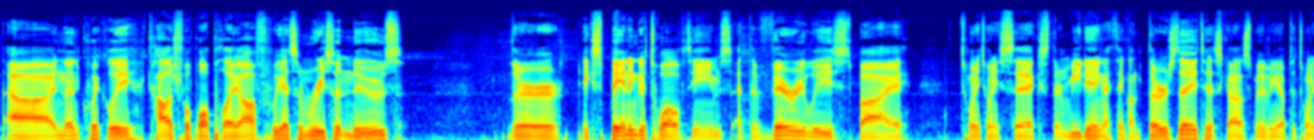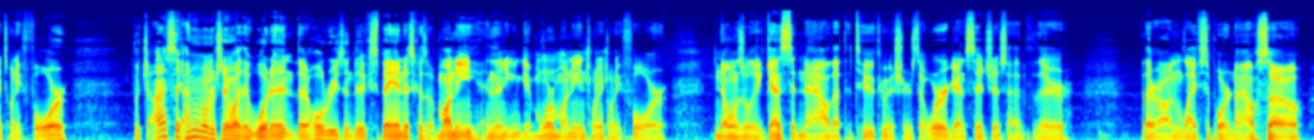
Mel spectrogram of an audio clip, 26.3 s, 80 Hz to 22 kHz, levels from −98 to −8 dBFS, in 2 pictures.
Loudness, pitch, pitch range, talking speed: -27 LUFS, 95 Hz, 95-105 Hz, 190 wpm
